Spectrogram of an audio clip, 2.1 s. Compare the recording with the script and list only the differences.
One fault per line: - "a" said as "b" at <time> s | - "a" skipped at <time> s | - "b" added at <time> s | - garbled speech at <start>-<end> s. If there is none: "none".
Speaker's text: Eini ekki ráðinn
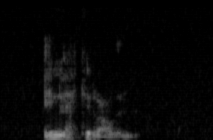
none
